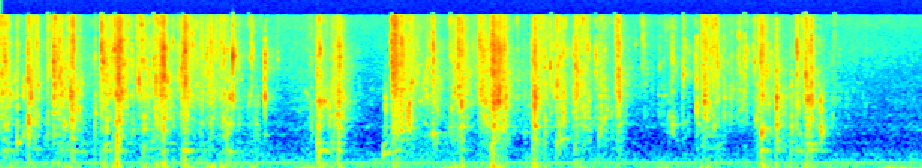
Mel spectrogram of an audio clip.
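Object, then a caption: Plastic bottle partly filled with water. A clear plastic bottle of water is held by the fingertips, shaken horizontally and then held upright so the water swirls inside. Bursts of bright, splashy sloshing rise and fall in irregular clusters over a faint, steady low hum. Each slosh cuts off quickly, ending in quieter trickling as the water settles.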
